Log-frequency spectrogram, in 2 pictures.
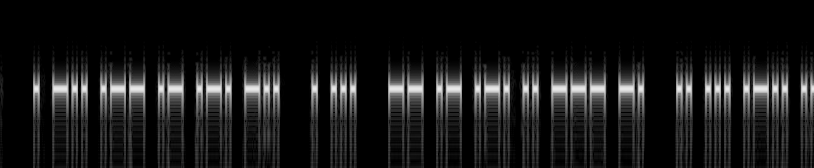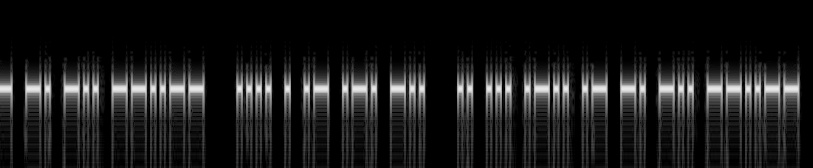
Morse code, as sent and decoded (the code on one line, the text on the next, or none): . -.. .-- .- .-. -.. / . ... / -- .- .-. .. --- -. / .. ... .-.. .- -. -.. --..-- / .... .- .-. -.. / .. ... .-.. .- -. -.. --..--
EDWARD ES MARION ISLAND, HEARD ISLAND,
